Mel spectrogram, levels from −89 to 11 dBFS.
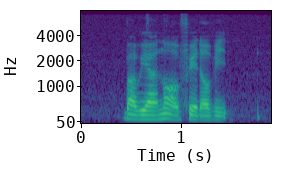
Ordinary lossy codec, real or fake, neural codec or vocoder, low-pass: none; real; none; 7.2 kHz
